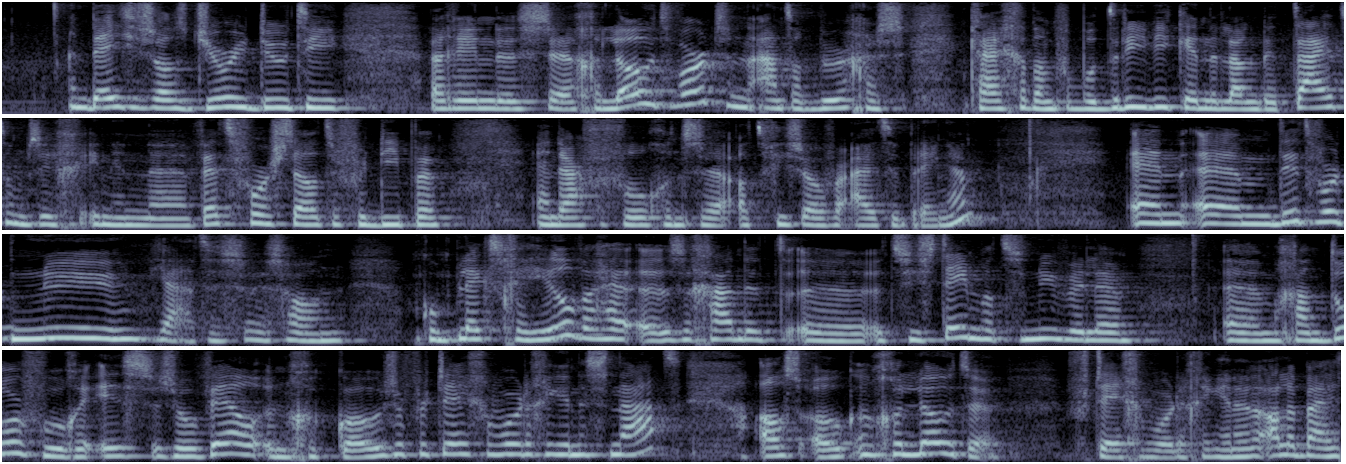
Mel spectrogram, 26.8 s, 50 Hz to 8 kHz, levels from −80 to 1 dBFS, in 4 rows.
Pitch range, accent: 200-235 Hz, Dutch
